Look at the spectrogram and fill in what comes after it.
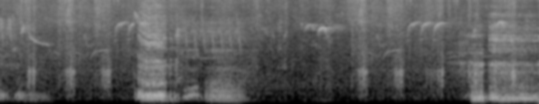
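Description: A large animal's deep, pulsing calls, twice, about five seconds apart, with short high bird chirps in between.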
